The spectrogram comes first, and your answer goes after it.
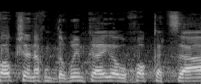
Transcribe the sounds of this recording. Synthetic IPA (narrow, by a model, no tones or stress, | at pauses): o̞kʃeanaχnumedabʁimkaʁeɡauχo̞kːat͡sa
